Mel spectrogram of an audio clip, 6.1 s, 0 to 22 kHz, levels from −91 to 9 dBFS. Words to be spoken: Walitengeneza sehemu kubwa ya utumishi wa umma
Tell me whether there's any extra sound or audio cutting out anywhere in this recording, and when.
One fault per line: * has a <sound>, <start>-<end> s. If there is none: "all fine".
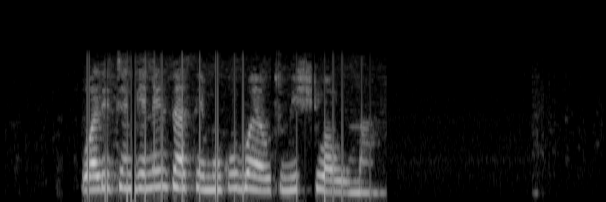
all fine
